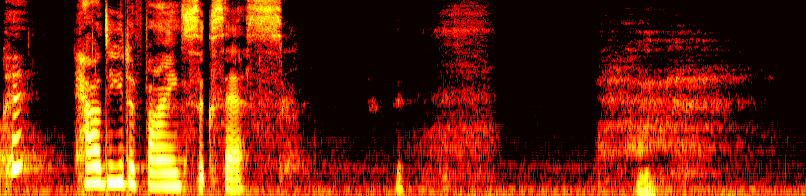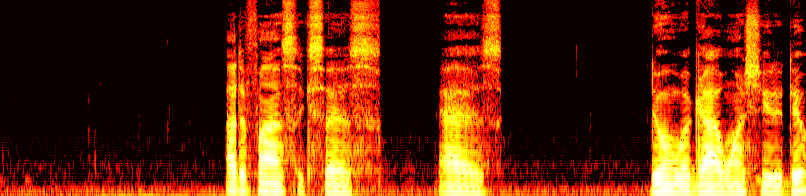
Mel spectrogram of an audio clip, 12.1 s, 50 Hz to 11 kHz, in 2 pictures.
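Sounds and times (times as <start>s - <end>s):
person sighing: 4.5s - 5.6s.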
